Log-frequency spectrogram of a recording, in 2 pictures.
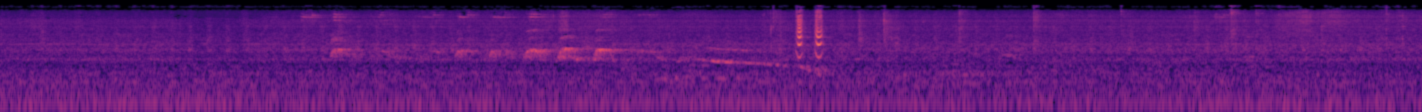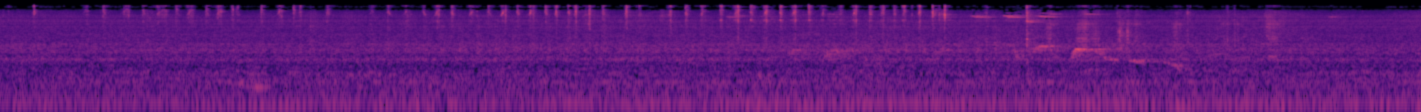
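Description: Grooming shears snipping repeatedly at a Scottish Terrier's head coat, heard as fine ticks over a steady background hum. A few short whines slide down in pitch, and two sharp clicks about eight seconds in are the loudest sounds.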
